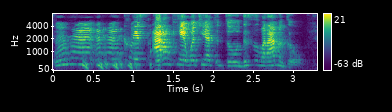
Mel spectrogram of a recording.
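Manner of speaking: put-on high, loud kid-sister voice. Recalling a first voiceover role as the little sister, imitating the niece's way of talking. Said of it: "she talked just like this".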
